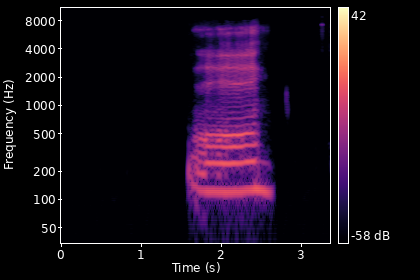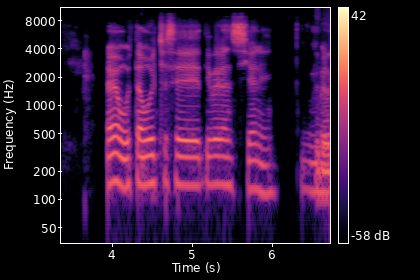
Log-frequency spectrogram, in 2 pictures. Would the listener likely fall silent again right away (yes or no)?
no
